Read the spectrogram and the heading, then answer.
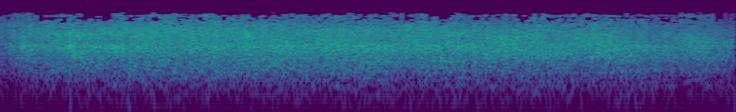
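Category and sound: crowd, children applauding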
